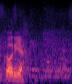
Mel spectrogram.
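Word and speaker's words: Korea: कोयरा नहीं कोरिया।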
